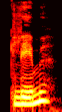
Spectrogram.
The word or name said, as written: glemme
